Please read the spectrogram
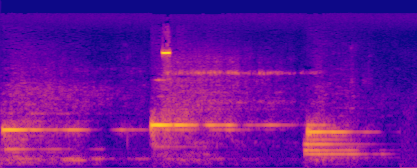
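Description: Three struck bell-like chime tones about a second and a half apart, each ringing and fading within about a second; the last is lower and fuller.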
